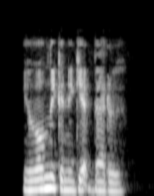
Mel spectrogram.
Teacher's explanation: you do hear this change from the strong T to a softer held in D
